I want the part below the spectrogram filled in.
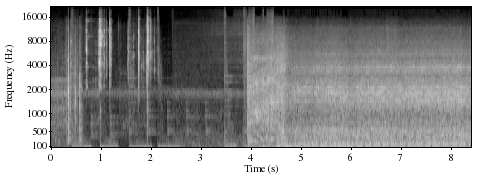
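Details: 2007 Chevy Silverado 2500HD LBZ Duramax diesel, after the factory cat and muffler were refitted in place of a straight pipe. Brief crank, then a smooth, steady, much quieter idle. Healthy running.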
